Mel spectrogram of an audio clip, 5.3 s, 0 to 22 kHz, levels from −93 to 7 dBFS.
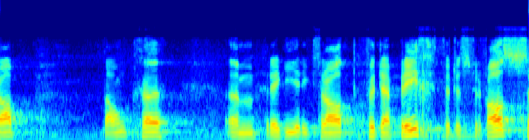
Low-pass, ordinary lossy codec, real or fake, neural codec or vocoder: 7.2 kHz; Opus, 24 kbps; fake; codec, 16 kHz, 16 kbps, FunCodec, trained on Chinese and English, 50 frames a second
